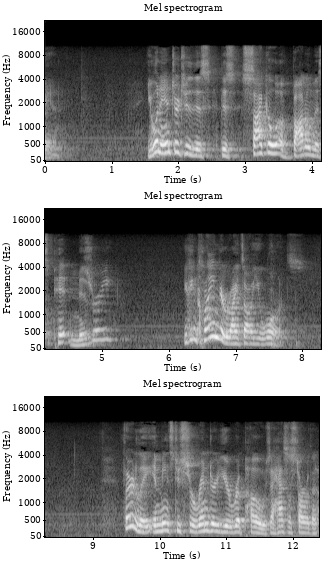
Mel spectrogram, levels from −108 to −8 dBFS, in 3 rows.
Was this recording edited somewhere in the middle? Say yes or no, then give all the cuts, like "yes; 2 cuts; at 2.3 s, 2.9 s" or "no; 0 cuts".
no; 0 cuts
